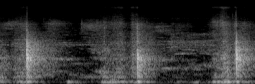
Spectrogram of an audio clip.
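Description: Three crisp knife strokes cut through a halved tomato onto a cutting board, each a sharp, close thunk spaced about a second apart, with a quiet pause between them.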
